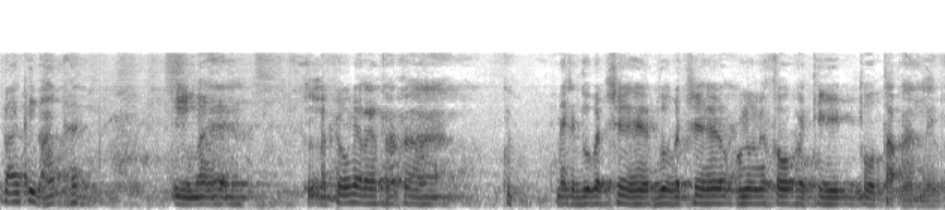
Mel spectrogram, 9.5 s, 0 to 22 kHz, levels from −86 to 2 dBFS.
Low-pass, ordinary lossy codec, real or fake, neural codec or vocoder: none; none; fake; codec, 16 kHz, 2 kbps, FreqCodec, larger model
